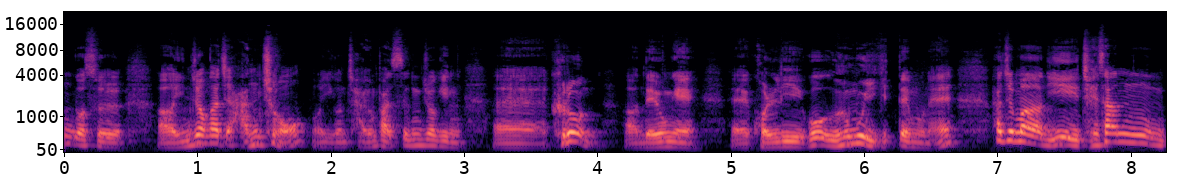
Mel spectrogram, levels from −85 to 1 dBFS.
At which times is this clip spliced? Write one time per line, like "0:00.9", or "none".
none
